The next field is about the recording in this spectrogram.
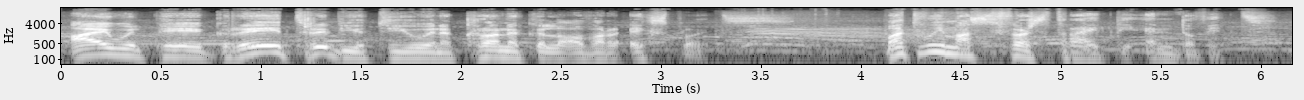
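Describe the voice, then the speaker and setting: A man's voice: mid-range voice, sing-song, moderate pace, a crowd in the background, natural voice. A man playing a proud, stubborn rebel in a video game, speaking in a grandiloquent, wry and theatrical way. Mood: grand, pleased. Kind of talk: video game cutscene dialogue.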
